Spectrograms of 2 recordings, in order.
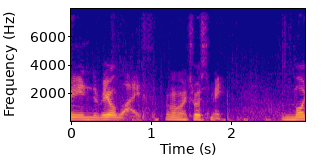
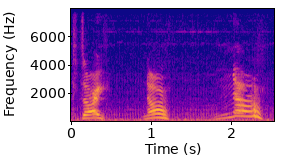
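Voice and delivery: frantic cries; 5 semitones higher, slower than usual. Real, not acted. Gamer about to die in game, frantic higher cries. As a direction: cry out as you barely escape.

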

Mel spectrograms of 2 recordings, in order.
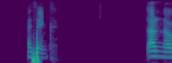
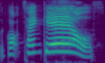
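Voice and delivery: I got ten kills, belted out higher and slower; louder, higher, slow boast; 7 semitones higher, 10 dB louder, slower than usual. Real, not acted. Gamer bragging to viewers, loud slow boast. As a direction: shout the brag out slowly.

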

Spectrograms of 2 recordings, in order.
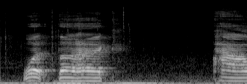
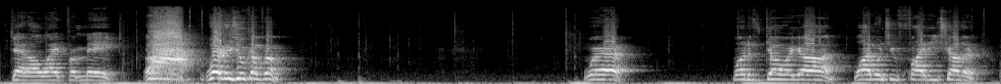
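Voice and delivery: much higher and louder, frantic cries; panicked yelling; 4 semitones higher, 6 dB louder, slower than usual. Real, not acted. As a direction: scream in real panic as enemies swarm. Surrounded with no health, panicking.

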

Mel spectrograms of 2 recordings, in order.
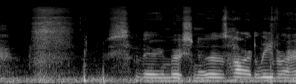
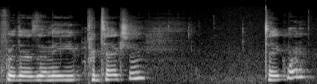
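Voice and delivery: mock announcer; 7 dB louder than usual. Rereading sign, laughing mean.

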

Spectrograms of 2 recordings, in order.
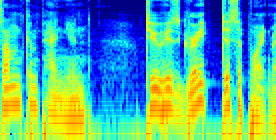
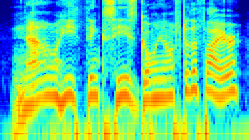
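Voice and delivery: to herself; 10 semitones higher than usual. A narrator's reading. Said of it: "soliloquized Miss Meadow".

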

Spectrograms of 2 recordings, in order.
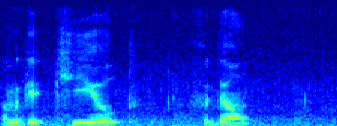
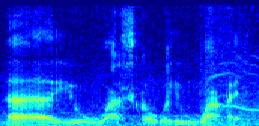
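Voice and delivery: a lightly voiced Elmer Fudd whisper, w for r; bad Elmer Fudd; 3 semitones lower than usual. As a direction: hunt the wabbit in a weak Fudd voice. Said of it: "the worst Elmer Fudd impression ever".

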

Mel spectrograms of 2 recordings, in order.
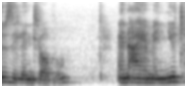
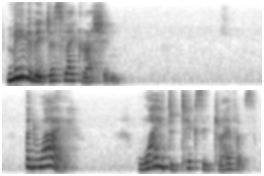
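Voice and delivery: emphatic, questioning poem delivery with long pauses; poetry recital; 2 semitones higher, 3 dB louder than usual. Acted. Poem reflecting on anxiety of taxi travel, emphatic recital. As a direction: recite it as insistent questions, swelling on key words.

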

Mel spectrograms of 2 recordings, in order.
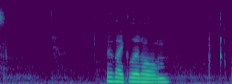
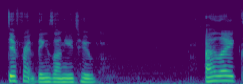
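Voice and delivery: ordinary delivery

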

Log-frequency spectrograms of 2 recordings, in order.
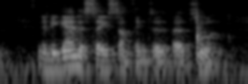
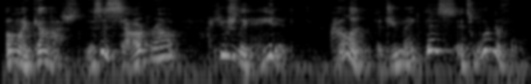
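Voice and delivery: high, delighted surprise; pitched way up in amazement; surprised exclamation; 12 semitones higher than usual. Acted. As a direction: Rebecca gushing with surprise.

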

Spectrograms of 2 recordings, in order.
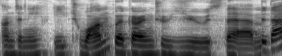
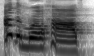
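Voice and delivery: suddenly much higher pitch; a squeaky jump up in pitch; louder, higher slip of the voice; voice shot up; 10 semitones higher, 5 dB louder than usual. Real, not acted. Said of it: "my voice just went up about twenty octaves".

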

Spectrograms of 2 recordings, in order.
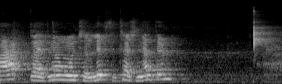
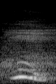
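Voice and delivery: loud whew from spice heat; blowing out the burn; hot-food exhale; 6 semitones higher, 5 dB louder than usual. Real, not acted. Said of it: "That mouth is on fire".

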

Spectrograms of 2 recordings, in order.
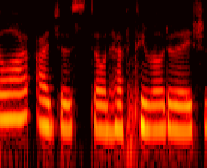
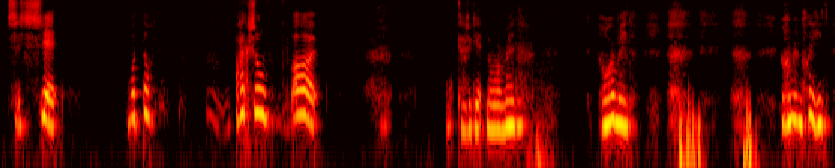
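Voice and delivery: breathless, stammering panic; panicked; 2 semitones higher than usual. Acted. Ray calls Norman after listener collapses, panicked. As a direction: gasp and plead urgently for help.

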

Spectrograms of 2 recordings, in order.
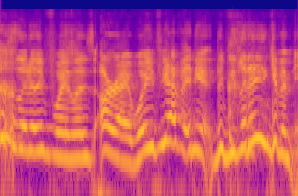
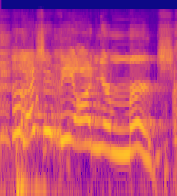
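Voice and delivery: slow giggling words; laughing; 5 semitones higher, slower than usual. Real, not acted. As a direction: laugh through it.

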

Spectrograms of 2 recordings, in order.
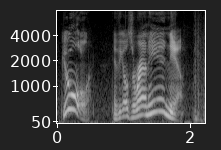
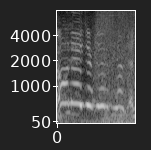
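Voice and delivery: mock reassuring fans. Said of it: "Everyone's like".

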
